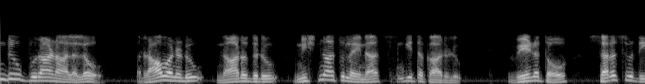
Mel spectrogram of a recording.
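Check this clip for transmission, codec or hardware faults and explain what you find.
Two faults are audible: mobile codec coding throughout the clip and a short dropout from lost frames.

AMR narrowband mobile codec, throughout: nothing passes above 4 kHz, and the voice sounds buzzy and synthetic, which fits AMR-NB at around 10.2 kbps.

Lost AMR speech frames, 3.92 to 4.06 s: for about 40 ms the decoder repeats the last pitch and tract settings at falling gain. The speech smears and dips before recovering weak or rough for a moment, consistent with two lost 20 ms frames.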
